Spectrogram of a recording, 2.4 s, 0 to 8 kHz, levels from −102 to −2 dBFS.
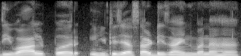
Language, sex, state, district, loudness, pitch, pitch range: Hindi, male, Jharkhand, Garhwa, -16 LUFS, 165 Hz, 155-170 Hz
